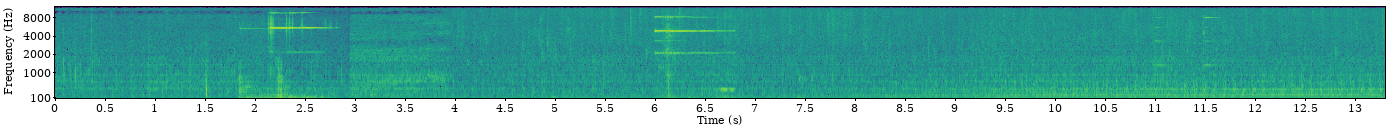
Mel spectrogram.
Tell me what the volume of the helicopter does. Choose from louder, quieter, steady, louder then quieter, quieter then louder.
louder.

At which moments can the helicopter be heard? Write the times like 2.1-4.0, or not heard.
0.0-13.2.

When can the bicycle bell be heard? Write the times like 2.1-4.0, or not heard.
1.8-2.9, 6.0-6.8, 11.0-11.7.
